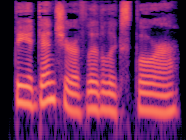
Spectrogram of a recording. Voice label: narration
